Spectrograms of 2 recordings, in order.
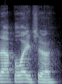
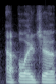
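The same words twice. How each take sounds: First: It is said the way northerners pronounce it. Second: It is said the way southerners pronounce it. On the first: The speaker is from above the Mason-Dixon line. "I heard you pronounce it Appalachia. That's okay because you're above the Mason-Dixon line" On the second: The speaker is from south of the Mason-Dixon line. "If you're south of the Mason-Dixon line, you call it Appalachia"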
